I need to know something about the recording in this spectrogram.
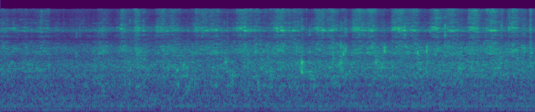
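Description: A wire whisk stirring melting dark chocolate into hot milk in a stainless steel stockpot: liquid swishing with a few light taps of the whisk on the pot. A steady low hum runs underneath.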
